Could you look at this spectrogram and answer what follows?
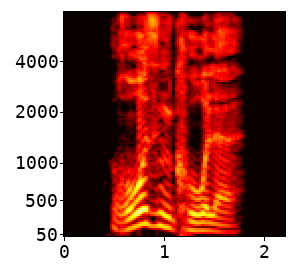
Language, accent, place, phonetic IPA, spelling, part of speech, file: German, Germany, Berlin, [ˈʁoːzn̩koːlə], Rosenkohle, noun, De-Rosenkohle.ogg
- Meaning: dative of Rosenkohl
